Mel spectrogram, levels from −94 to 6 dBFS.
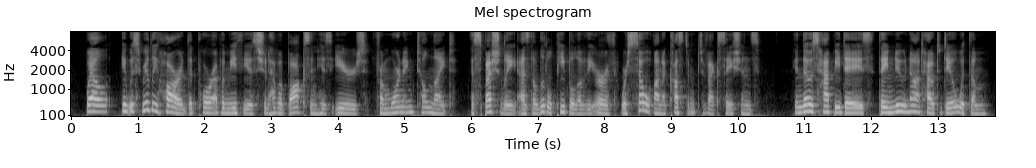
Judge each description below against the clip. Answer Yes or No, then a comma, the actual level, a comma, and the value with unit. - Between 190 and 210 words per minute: Yes, average, 195 wpm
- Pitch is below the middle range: No, medium, 175 Hz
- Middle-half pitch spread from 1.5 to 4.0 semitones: No, average, 4.5 semitones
